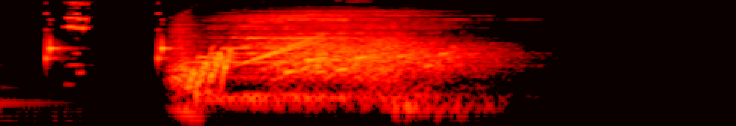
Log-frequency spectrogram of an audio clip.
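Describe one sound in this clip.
A shimmering magical whoosh swells and slowly fades away.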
